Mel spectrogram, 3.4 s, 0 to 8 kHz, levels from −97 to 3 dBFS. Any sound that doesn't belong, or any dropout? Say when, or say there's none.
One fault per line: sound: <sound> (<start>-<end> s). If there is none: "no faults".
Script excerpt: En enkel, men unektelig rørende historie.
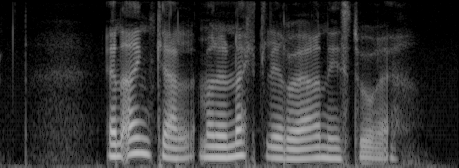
no faults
